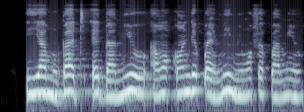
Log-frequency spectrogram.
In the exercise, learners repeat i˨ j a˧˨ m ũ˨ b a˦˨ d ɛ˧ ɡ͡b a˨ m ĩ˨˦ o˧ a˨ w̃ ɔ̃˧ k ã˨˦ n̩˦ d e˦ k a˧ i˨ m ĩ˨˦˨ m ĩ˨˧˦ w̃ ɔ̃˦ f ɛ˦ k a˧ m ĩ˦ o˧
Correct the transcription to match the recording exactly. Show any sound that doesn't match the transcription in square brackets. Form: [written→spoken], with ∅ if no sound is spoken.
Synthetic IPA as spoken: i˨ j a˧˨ m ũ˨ b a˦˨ d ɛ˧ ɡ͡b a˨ m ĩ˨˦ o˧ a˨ w̃ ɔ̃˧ k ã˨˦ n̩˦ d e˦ [k→k͡p] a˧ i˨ m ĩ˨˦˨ m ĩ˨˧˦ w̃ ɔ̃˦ f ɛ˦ [k→k͡p] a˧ m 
